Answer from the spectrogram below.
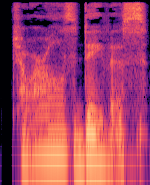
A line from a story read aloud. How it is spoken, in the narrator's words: she muttered, more to herself than to Earl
